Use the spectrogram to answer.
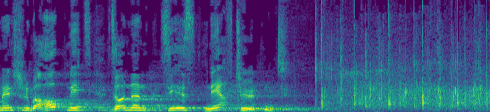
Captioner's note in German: Beifall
